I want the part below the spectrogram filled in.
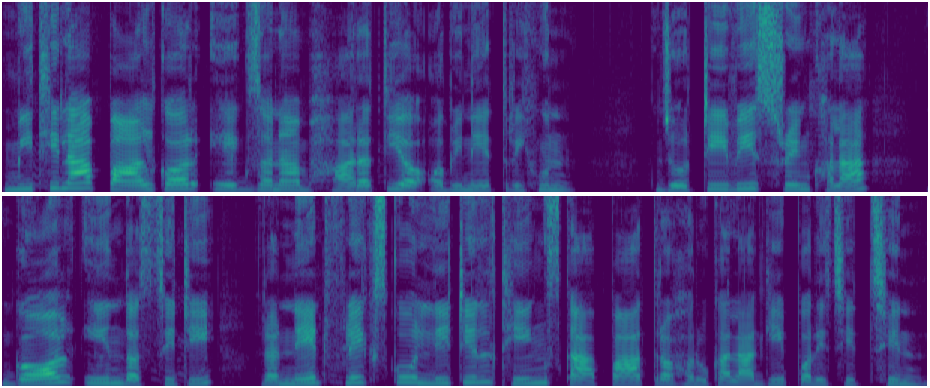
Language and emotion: Nepali, neutral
